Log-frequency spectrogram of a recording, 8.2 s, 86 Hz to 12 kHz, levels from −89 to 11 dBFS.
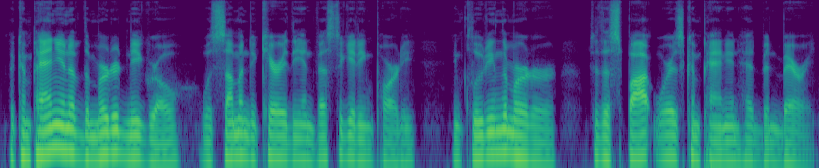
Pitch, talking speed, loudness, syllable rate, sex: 105 Hz, 185 wpm, -20 LUFS, 6.4 syllables/s, male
